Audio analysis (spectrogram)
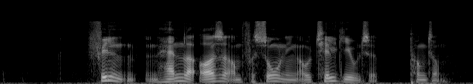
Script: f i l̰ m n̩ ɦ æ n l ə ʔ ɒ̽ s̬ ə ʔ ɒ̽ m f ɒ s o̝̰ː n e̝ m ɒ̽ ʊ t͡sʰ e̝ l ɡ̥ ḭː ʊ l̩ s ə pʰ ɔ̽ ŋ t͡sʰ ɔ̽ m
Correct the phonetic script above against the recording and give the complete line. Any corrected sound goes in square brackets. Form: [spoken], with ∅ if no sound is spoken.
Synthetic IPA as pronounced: f i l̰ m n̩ ɦ æ n l [ɐ] ʔ ɒ̽ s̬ ə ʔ ɒ̽ m f ɒ s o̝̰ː n e̝ [ŋ] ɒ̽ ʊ t͡sʰ e̝ l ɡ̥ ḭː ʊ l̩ s ə pʰ ɔ̽ ŋ t͡sʰ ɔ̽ m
